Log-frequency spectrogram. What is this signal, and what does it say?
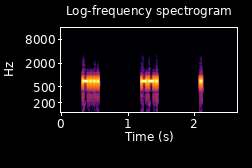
Morse code, heard as a keyed tone, about 42 wpm, spaced as for 12 wpm, 700 Hz. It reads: BGE
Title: USA Call Signs - 6 Characters - 8x Character Spacing - 45wpm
